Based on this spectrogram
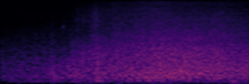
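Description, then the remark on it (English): Steady surf washes in at a beach, a broad rushing roar of breaking ocean waves that swells gradually louder over a couple of seconds, with a faint wind-like hiss and no voices. “Let's head to the beach and see if we can find her.”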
